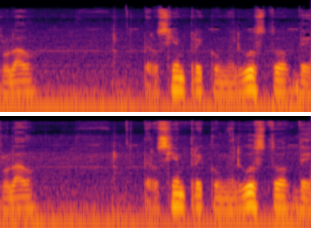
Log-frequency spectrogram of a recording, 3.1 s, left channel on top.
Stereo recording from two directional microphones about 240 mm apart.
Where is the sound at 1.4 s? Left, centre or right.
Centre.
